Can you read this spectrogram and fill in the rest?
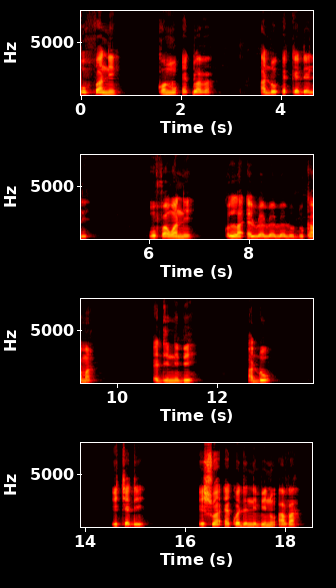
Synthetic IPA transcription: wo˦fa˦nĩ˨ | kɔ˨nũ˦ɛ˨k͡pla˨va˨ | a˨ɖo˦ɛ˨kɛ˨ɖɛ˨li˨ | wo˦fa̰˦wa˦nĩ˨ | kɔ̰˦la˨ʔɛ̰˨lo˨ɛ˨lo˨ɛ˨lo˨ɛ˨lo˨do˦ka˦mã˦˨ | e˨di˨nĩ˨be˦ | a̰˨ɖo˦ | e˦t͡ʃɛ˨ɖe˨ | e˦ʃu˨a˨ʔɛ˦kɔ˦ɛ˦ɖe˨nĩ˨be˦nũ˦ʔa̰˨va˦

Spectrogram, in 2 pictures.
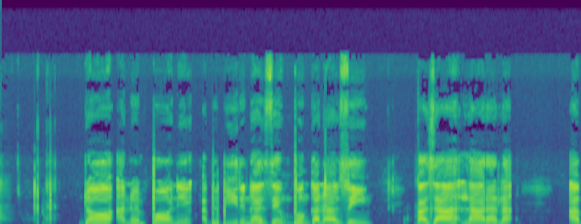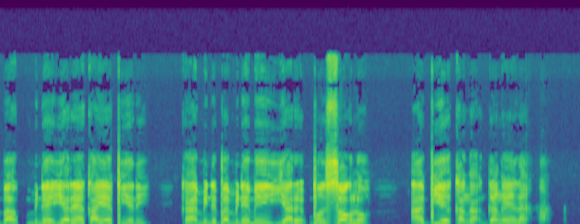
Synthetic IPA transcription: dɔː˦a˨nɪ˦mpɔː˦nɪ˦a˨bɪ˨biː˨ɾi˦na˦zɪ˨ŋbʊ˦ŋɡa˦naː˦zɪ˦˨ | ba˨zaː˨˦laː˨ɾa˨la˦ | a˨ba˨mi˨ne˦jɛ˨ɾɛː˦ka˦jɛ˨pɪ˨ɛ˨nɪ˦ | ka˨mi˨n˦ba˨mi˨ne˦mɪ˦jɛ˨ɾɪ˨bʊ˦nsɔ˦ɣlɔ˨ | a˨bi˦je˦ka˨ŋa̰˨ɡa˦ŋɛː˨˦˨la˦

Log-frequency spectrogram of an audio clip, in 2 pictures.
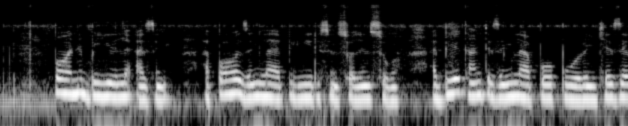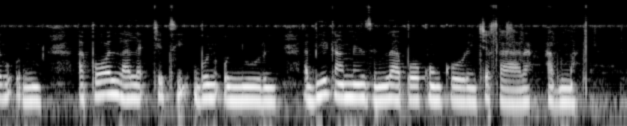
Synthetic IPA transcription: pɔː˦nɪ˦bɪ˦je˦ɾla˦ʔa˨zɪ˨ŋ | a˨pɔː˦zɪ˨ŋla˦˨bi˦i˦ɾɪ˦sʊ˨n˨sɔ̰˨lɪ˦n˦sʊ˦˨ɣɔ˨ | a˨bi˦e˦ka˨˦n˦tɪ˨zɪ˨ŋla˦˨pɔː˦pu˨o˨ɾɪ˦nt͡ʃɛ˦zɛ˦ɣɪ˦ʔo˨nũ˦ | a˨pɔː˦la˨la˨t͡ʃɛ˦tʰɪ̰˨bʊ˦n˦o˨nuː˦ɾi˦ŋa˨bi˦e˦ka˨˦m˦mɪ˦nzɪ˨ŋla˦˨pɔː˦kʊ˦ŋkʰoː˦ɾɪ˦nt͡ʃɛ˦kaː˨ɾa˦a˨bʊ˨ma˨

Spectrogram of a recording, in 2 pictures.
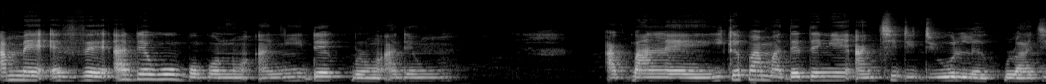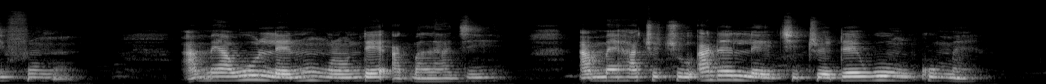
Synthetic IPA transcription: a˨mɛ̃˨ʔɛ˨vɛ˨a˨ɖɛ˦wo˦bɔ˨bɔ˨nɔ̃˨ʔa˨ɲĩ˦ɖɛ˦k͡plɔ̃˨a̰˨ɖɛ˦ŋũ˦ | a̰˨ɡ͡bã˨lɛ̃˨ji˨kɛ˦ɸa˦mã˨d̪ɛ˦d̪ɛ˦ɲɛ̃˦ʔa˨ŋũ˦t͡ɕi˦ɖi˨ɖi˨wo˦lɛ˨k͡plɔ˨a˨d͡ʑi˦fũ˦nũ˦ | a̰˨mɛ̃˨a˨wo˦lɛ˨nũ˦ŋlɔ̃˨˦ɖɛ˦ʔa˨ɡ͡bã˨lɛ̃˨a˨d͡ʑi˦ | a˨mɛ̃˨ɦa˨t͡ʃu˨t͡ʃu˨ʔa˨ɖɛ˦lɛ˨t͡ɕi˨t̪ɾɛ˨ɖɛ˦wo˦ŋ̩˦ku˦mɛ̃˨

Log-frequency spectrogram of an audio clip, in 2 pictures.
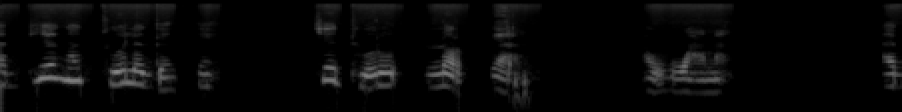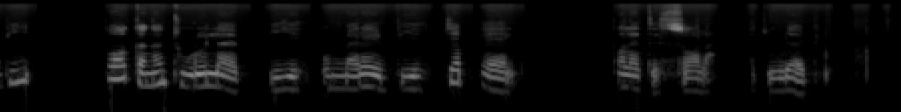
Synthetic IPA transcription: a˨bi˦je˦ŋa˦tʰu˨o˦la˨ɡa˨ntẽ˦ | t͡ʃɛ˦du˨o˨ɾo˦ | lɔ˦ɾ | k͡pɛ˨ɾ | a˨wa˨na˦ | a˨bi˦ | pɔː˦ka˨ŋa˦tʰuː˨ɾo˦la˨ | b̥i˦je˦ | o˨mɛ˨ɾɛ˦˨bi˦je˦ | t͡ʃɛ˦pɛ˨l | pʰɔ˦lɪ˨tɪ̰˨sɔ˦la̰˨ | a˨tʰuː˨ɾo˦a˨bi˦e˦

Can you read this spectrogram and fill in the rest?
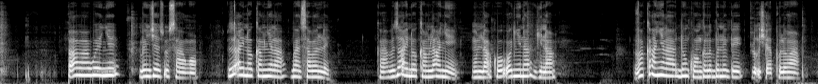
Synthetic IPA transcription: pa˨ʔa˦ba˦we˦ɲɛ˦ | bɨ˦n˦ʒɛ˦˨zʊ˦ʔʊ˦saː˨ŋɔ˨ | bɛ˨za˦ʔji˦no˦ka˦mɲɛ˦la˦ɡ͡ba˦n˨sa˦βɨ˦n˦lɨ˨ | ka˨bɛ˨za˦ʔji˦no˦ka˨mla˦ʔɲɛ˨ | ŋu˨n˦la˨ʔko˦ʔo˦ɲi˦na˦ji˨na˦ | va˦ka˦ʔɲɛ˦la˦dɨ˦ŋko˨ŋɡɨ˦lɨ˦bɨ˦nɨ˦bɛ˦lʊ˨ʔʊ˨ʃɛ˨lpʰo˦lɨ˦maː˦˨

